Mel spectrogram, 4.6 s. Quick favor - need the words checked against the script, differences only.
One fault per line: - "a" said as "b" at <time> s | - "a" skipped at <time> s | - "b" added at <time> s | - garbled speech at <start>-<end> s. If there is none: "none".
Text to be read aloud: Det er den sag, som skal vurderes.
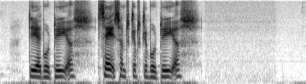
- "den" said as "vurderes" at 0.6 s
- "skal" added at 2.0 s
